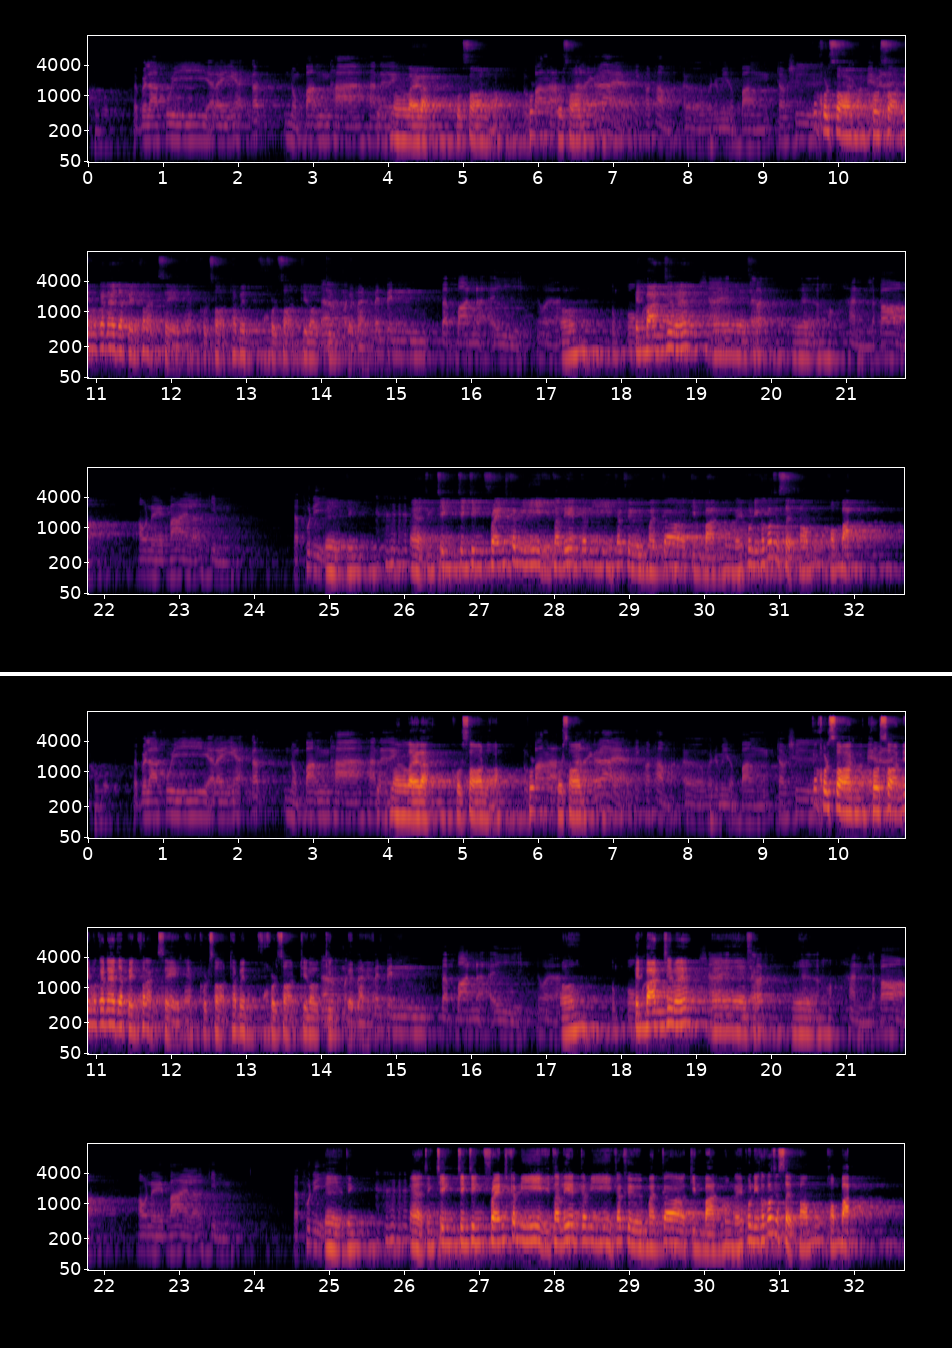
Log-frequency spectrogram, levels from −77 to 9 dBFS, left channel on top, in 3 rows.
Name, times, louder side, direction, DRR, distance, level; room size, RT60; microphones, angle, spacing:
voice 1, 0.6-2.3 2.6-4.2 5.1-5.2 5.8-9.8 10.2-10.8 14.0-17.3 17.9-18.4 19.1-19.9 20.4-21.9 22.5-23.7 24.7-25.0 25.6-26.1, right 2 dB, 15° right, 5 dB, 0.6 m, -41 dB
voice 2, 4.0-4.6 4.9-5.5 5.9-6.0 6.3-6.6 9.7-14.0 14.4-14.7 17.2-17.6 18.2-19.9 20.3-20.7 24.9-25.4 26.1-31.9, right 6 dB, 75° right, 11 dB, 0.5 m, -27 dB
21.5 x 9.2 x 4.1 m, 2.5 s
head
